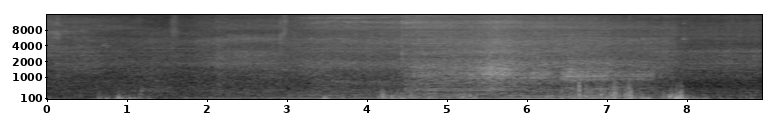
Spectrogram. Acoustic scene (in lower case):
residential area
